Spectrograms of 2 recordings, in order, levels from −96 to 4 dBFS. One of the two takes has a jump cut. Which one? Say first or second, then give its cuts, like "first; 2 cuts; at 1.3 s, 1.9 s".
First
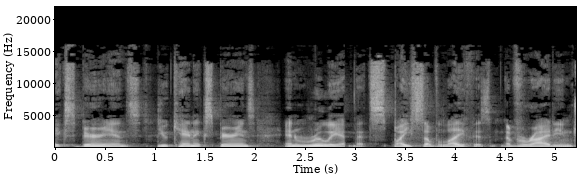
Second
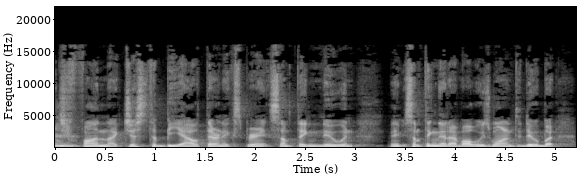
first; 2 cuts; at 1.0 s, 2.9 s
